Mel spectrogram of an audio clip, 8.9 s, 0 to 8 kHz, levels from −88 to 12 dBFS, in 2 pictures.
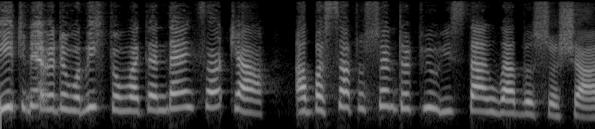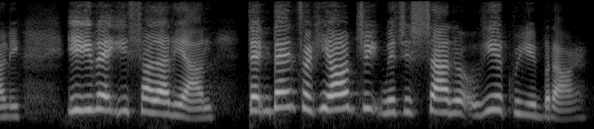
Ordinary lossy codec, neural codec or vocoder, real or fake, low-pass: none; codec, 16 kHz, 0.5 kbps, FunCodec, trained on LibriTTS, 25 frames a second; fake; none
